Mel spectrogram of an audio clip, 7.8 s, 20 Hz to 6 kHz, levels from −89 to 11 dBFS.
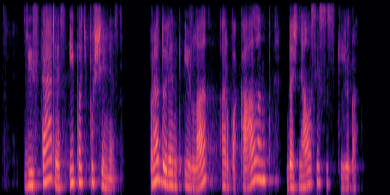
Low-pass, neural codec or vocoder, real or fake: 5.4 kHz; none; real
